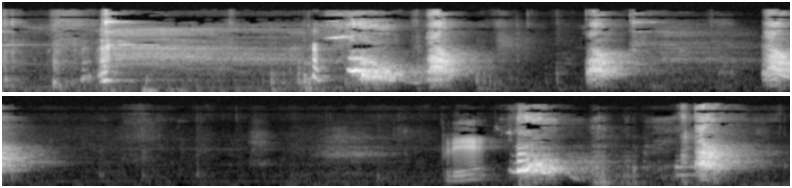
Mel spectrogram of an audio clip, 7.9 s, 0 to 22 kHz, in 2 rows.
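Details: Indoor barking from a household with Hendo, a 10-month-old Pomeranian, and Salto the beagle during bell-ringing training: short, sharp barks spaced about a second apart, then a pause and two more, with a woman giving commands in Norwegian at the start.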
